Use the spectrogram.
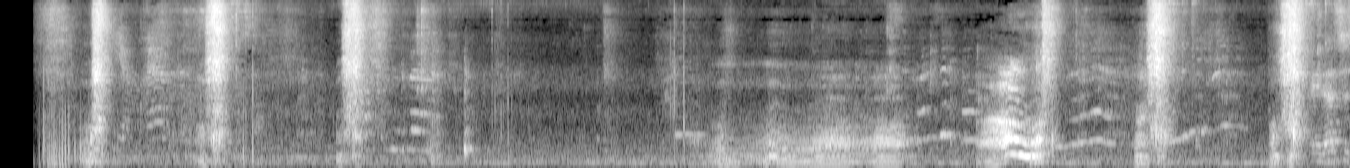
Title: Boxer talking to a cat.. And can't stop sneezing.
